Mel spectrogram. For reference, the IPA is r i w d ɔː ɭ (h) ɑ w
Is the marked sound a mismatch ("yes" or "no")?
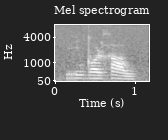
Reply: yes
